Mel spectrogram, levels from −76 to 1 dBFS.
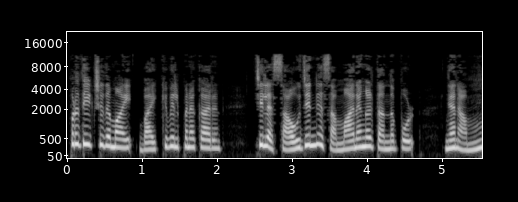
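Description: Throughout the speech, the encoder has likely run short of bits under MP3 compression, which fits a rate around 48 kbps. It cuts everything above 11.5 kHz and lets weak frequency lines flicker between frames. The result sounds dull and watery, with swirling, metallic sibilants.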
